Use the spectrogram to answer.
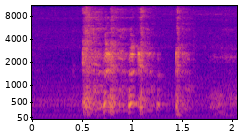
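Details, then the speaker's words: Adult with cystic fibrosis who coughs constantly, with heart rate and oxygen taking about 15 minutes to recover after coughing fits: a short run of three harsh, forceful coughs; cough in cystic fibrosis. "I could be perfectly I can feel perfectly fine but if I have a coughing fit I'm done"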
